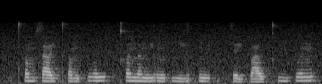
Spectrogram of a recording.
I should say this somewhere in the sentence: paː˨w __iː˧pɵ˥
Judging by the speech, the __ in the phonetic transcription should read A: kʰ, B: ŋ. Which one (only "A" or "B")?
A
